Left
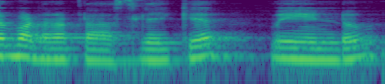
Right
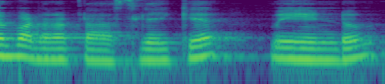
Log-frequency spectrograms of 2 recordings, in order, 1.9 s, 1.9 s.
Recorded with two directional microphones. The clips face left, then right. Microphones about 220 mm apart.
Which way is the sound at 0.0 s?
40° right (ahead or behind).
